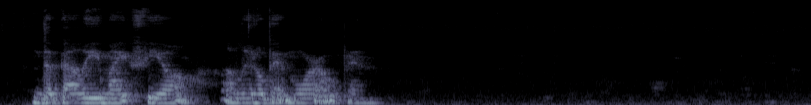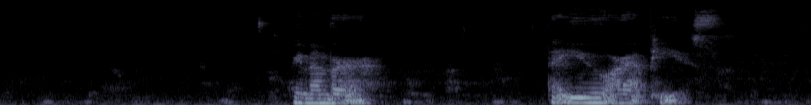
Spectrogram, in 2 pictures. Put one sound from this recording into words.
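A young woman speaks calmly and softly into a close microphone, with long pauses.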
